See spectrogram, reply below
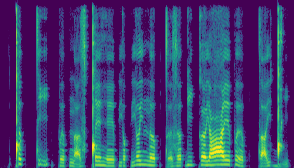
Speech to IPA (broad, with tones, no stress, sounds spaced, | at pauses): ǃ ɘ˥ p tː ḭ˥ | p ɘː˩ p n a̰˩ z ǃ e˧ ɦ eː˩ p j ə˩ p j ə˥ j n əː˧ p t ə̰˩ z ə˧ ɠ i˥ k œ˥ j ʕ eː˥ p ɘː˩ p tː a̰˧ j ɡ͡ǃ ḭ˩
